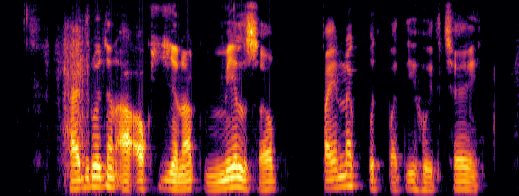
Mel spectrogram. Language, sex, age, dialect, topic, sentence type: Maithili, male, 25-30, Southern/Standard, agriculture, statement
